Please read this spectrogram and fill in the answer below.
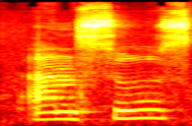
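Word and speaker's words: Ansuz: Ansu's God, mouth.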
